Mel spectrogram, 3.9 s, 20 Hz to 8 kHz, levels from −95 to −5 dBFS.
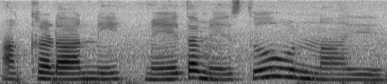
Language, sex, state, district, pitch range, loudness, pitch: Telugu, female, Andhra Pradesh, Annamaya, 195-230 Hz, -16 LUFS, 205 Hz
